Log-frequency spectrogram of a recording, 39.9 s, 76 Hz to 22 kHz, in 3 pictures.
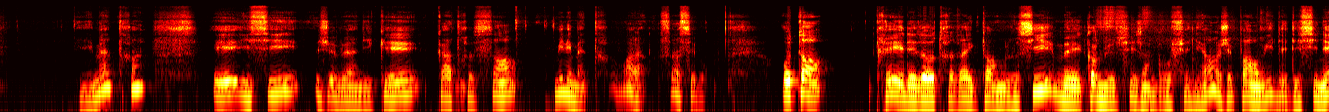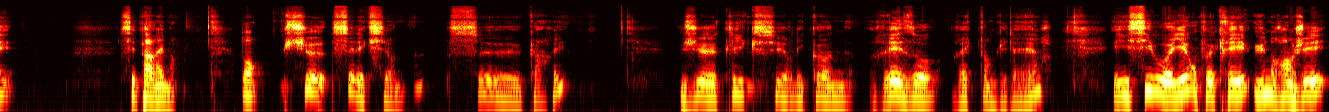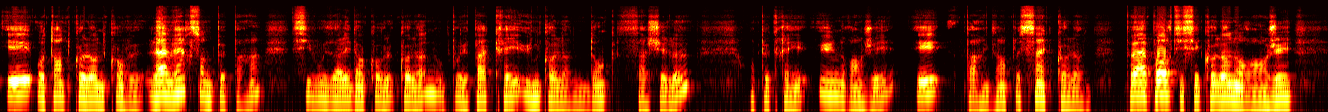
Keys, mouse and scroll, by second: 0.5 Return, 2.2 click, 4.4 KP_4, 4.7 KP_0, 5.4 Return, 6.4 typing, 6.5 scroll down 1, 7.1 right click, 8.7 scroll down 1, 9.2-10.8 right drag, 9.9 typing, 13.6 click, 15.5-16.7 drag, 18.7-19.6 right drag, 22.1 click, 29.8 click, 30.2-30.9 scroll down 3, 31.2 scroll down 2, 32.6-33.3 scroll up 2.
